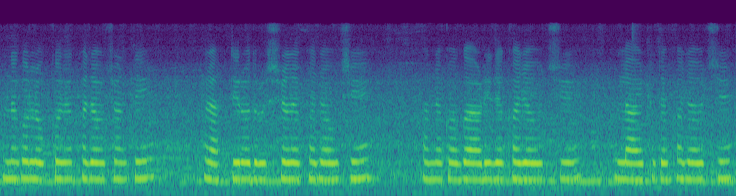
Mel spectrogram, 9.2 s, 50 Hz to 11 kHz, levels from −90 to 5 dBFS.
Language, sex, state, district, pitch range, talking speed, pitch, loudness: Odia, female, Odisha, Khordha, 245-255 Hz, 100 wpm, 250 Hz, -14 LUFS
